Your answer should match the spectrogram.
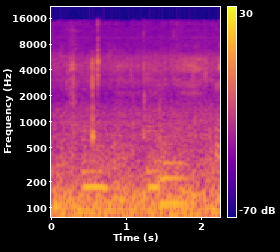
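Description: Steady wind and road rumble on the microphone of a bicycle rolling down a paved road, with a few soft, low notes of background music.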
